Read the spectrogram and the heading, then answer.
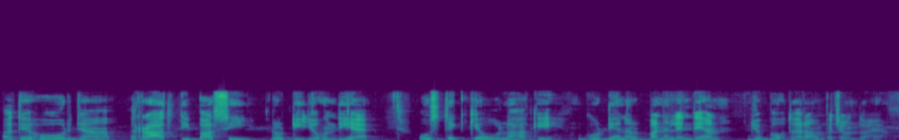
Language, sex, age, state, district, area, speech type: Punjabi, male, 18-30, Punjab, Patiala, rural, spontaneous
